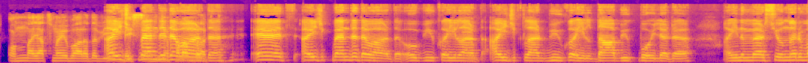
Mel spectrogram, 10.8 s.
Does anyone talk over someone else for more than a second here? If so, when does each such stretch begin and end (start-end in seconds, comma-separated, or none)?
1.4-3.0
